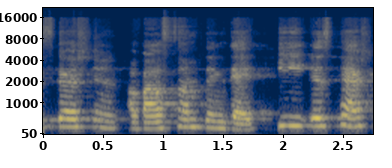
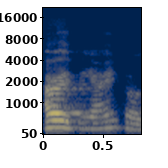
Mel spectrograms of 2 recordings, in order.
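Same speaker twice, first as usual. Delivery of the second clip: voice brought all the way down, low and hushed; 4 semitones lower, 7 dB quieter than usual. The speaker acts out answering B after being told off: lowered voice. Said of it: "I lower my voice all the way down here".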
